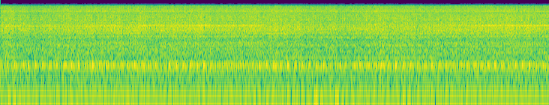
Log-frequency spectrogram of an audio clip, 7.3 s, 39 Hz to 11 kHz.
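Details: 2005 Subaru Legacy GT, first start after DIY engine rebuild, low on fuel: smooth, even idle with constant low hum and steady pulse, no knocks or ticks; healthy, no leaks found.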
